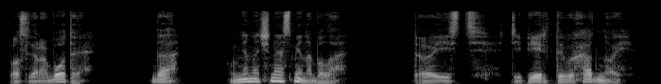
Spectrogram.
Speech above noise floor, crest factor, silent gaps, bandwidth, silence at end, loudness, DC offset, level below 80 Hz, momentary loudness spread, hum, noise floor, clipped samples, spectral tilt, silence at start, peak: 54 dB; 20 dB; none; 13 kHz; 0.3 s; -29 LUFS; under 0.1%; -50 dBFS; 16 LU; none; -83 dBFS; under 0.1%; -4.5 dB/octave; 0.1 s; -10 dBFS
